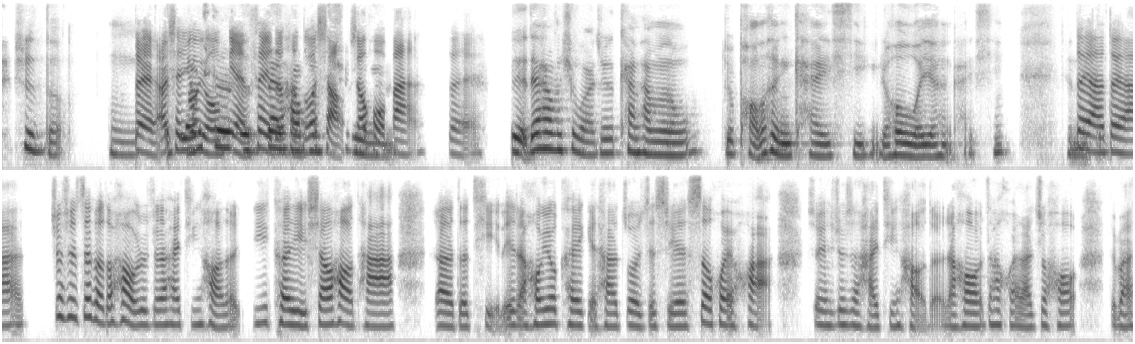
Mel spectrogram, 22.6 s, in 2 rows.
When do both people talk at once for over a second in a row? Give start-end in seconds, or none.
1.3-4.0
